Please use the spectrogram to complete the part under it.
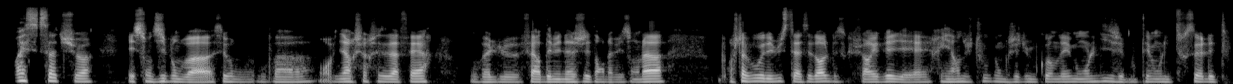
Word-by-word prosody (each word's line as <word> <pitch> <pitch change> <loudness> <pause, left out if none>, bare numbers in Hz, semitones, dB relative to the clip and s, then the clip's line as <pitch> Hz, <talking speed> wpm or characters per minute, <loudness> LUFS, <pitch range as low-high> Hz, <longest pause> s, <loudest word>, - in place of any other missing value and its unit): Ouais 170 +1 +6
c'est - - +2
ça, 165 -2 +4
tu 140 - +1
vois. 135 0 +3 0.4
Et - - +1
ils - - -1
se - - +8
sont 140 - 0
dit: 135 +2 +2
«Bon, 130 -1 -4
bah, 115 +1 +6
c'est 135 - -4
bon, 115 -1 -9
on 120 - -15
va 120 +2 -5
revenir 130 0 +1
chercher 135 -1 -2
ses 125 - 0
affaires, 130 +2 +3 0.4
on 120 - -12
va 115 0 -3
le 115 -1 -5
faire 120 0 +2
déménager 120 +1 +1
dans 120 -1 -5
la 110 - -7
maison, 115 +1 -7
là». 130 +2 +7 0.5
Bon, - - -15
je - - -3
t'avoue, 145 -2 +2
au - - +4
début, 135 +2 0
c'était 135 - +1
assez 130 +2 -1
drôle 135 +1 +4
parce 125 -1 -11
que - - -18
je - - -14
suis - - -5
arrivé, 125 +3 +3
il - - -3
y - - -2
avait 115 +1 -2
rien 125 0 -4
du 120 -2 -8
tout, 145 - -11
donc 130 -4 -10
j'ai 125 +1 -6
dû 125 +2 -11
me 120 - -8
commander 125 -1 -4
mon 125 0 -5
lit, 135 +1 -6
j'ai 125 -1 -4
monté 115 +3 -9
mon 125 0 -7
lit 120 -2 -8
tout - - -6
seul 130 -3 +1
et 120 - -3
tout. - - -14
125 Hz, 305 wpm, -23 LUFS, 120-130 Hz, 0.5 s, se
